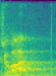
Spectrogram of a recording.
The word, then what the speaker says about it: Jaouad: names hers is a wad and mine is jaad that's j a o u a d cancer is scary but there's real fear in the eyes of English speakers when they are forced to pronounce four vowels in a row I'm sure Gabrielle could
